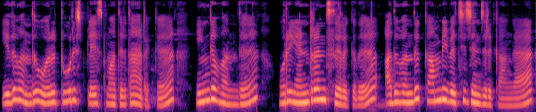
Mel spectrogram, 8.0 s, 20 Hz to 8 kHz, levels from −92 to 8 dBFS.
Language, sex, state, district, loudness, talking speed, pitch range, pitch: Tamil, female, Tamil Nadu, Kanyakumari, -17 LUFS, 135 wpm, 170-225 Hz, 195 Hz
